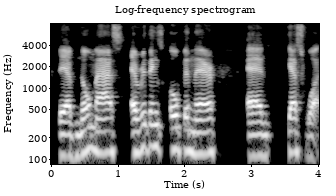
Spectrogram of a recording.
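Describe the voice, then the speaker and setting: This man sounds animated, his pitch medium. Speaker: activist promoting private schooling. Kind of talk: impassioned advocacy speech. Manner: fast.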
